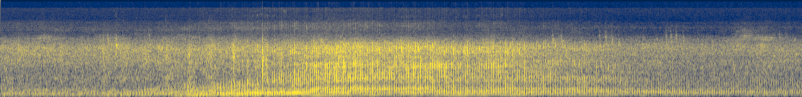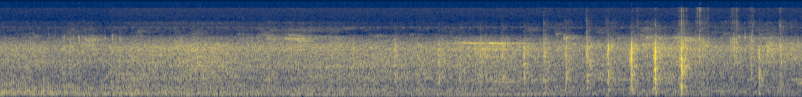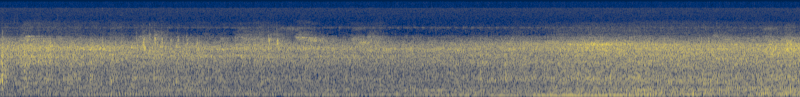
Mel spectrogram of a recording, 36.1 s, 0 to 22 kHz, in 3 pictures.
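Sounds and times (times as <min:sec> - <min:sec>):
vehicle engine passing by: 0:01.3 - 0:16.8, 0:30.8 - 0:36.0.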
